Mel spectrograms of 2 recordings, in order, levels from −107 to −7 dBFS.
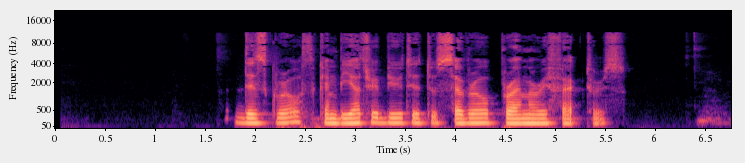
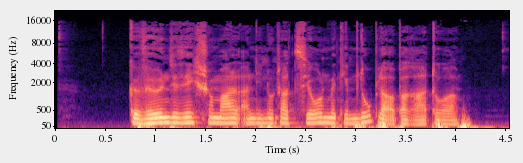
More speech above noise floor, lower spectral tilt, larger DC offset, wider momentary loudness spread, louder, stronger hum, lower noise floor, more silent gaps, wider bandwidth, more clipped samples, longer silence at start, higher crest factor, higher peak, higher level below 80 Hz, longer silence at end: first, 62 dB vs 42 dB; about the same, -6.5 dB/octave vs -6.5 dB/octave; neither; first, 12 LU vs 8 LU; second, -27 LUFS vs -20 LUFS; neither; first, -88 dBFS vs -60 dBFS; neither; second, 11.5 kHz vs 16 kHz; neither; first, 1.8 s vs 0.75 s; about the same, 18 dB vs 16 dB; second, -10 dBFS vs -2 dBFS; second, -60 dBFS vs -28 dBFS; about the same, 0.25 s vs 0.15 s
